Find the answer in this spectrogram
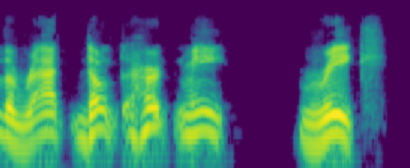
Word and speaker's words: Reek: Ring of iron keys reek tears ran down his cheeks I remember I do his mouth opened and closed my name is reek it rhymes with leak in the dark he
